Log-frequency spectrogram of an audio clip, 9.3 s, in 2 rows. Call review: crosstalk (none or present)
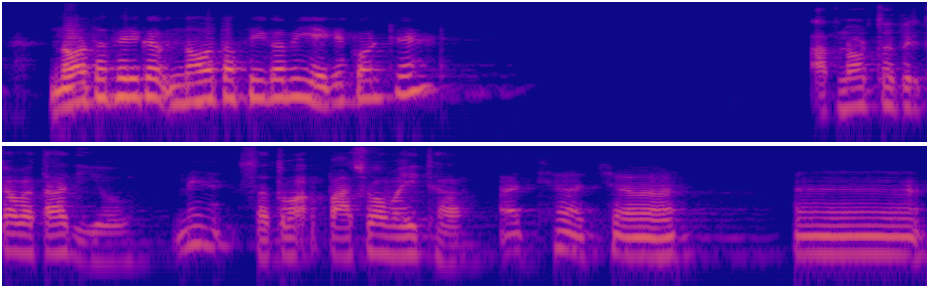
none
